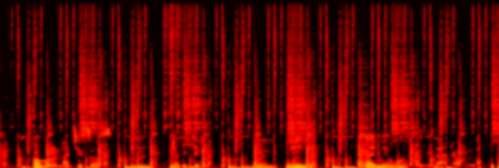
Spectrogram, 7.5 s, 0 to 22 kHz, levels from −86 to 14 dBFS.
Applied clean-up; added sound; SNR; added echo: classical method spectral subtraction.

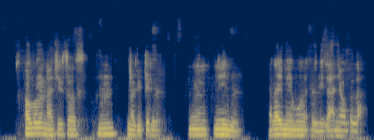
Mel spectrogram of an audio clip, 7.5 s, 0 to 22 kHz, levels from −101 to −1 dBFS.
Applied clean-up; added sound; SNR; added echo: neural mask model Resemble Enhance denoiser.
